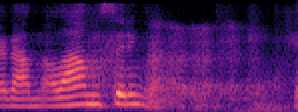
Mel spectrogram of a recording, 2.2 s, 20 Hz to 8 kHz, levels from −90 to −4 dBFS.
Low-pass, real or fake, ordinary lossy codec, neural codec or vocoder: 7.2 kHz; fake; none; codec, 24 kHz, 0.9 kbps, DualCodec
